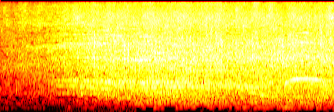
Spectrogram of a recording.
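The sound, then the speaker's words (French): Audience applause for trade union figure Annick Coupé swells up over the first second into a dense, steady patter of many hands clapping, holding loud and even to the end with no voices over it. “Voilà pourquoi, à côté de moi, j'ai Annick Coupé, que vous pouvez applaudir.”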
